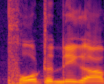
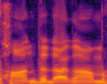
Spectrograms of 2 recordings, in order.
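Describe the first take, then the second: First: The first word is said with an 'rt' ending. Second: The first word is said with a nasal ending. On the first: The speaker calls it wrong. "फोर्ट दी गाम नहीं है" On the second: The speaker calls it right. "फांत दा गाम है"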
